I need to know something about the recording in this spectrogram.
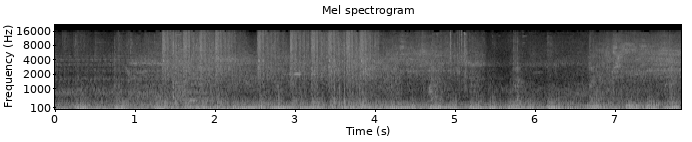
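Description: Automatic rifle fire rattles in rapid bursts.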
